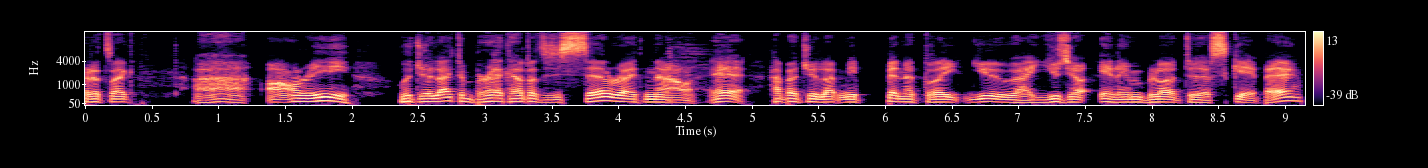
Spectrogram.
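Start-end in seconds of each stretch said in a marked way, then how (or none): 1.4-9.2 put-on French accent. Imagining the aliens' lines as if they were french, put-on french accent. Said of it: "I'm going to do this in a French accent".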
